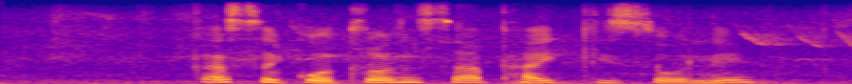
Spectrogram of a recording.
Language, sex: Southern Sotho, female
